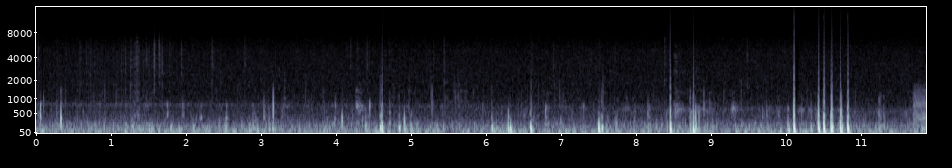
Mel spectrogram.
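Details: Full stomach: low continuous rumbling with scattered gurgles and sharp pops; ordinary bowel sounds.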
